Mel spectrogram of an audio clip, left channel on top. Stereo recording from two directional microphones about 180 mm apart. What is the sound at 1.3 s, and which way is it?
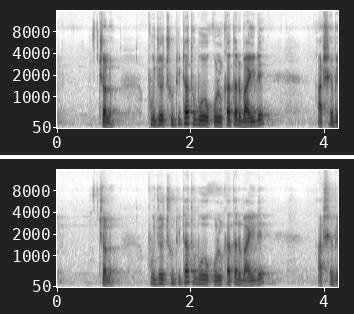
A man's voice, 15° left (ahead or behind).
